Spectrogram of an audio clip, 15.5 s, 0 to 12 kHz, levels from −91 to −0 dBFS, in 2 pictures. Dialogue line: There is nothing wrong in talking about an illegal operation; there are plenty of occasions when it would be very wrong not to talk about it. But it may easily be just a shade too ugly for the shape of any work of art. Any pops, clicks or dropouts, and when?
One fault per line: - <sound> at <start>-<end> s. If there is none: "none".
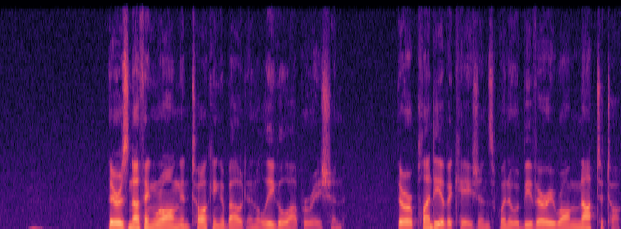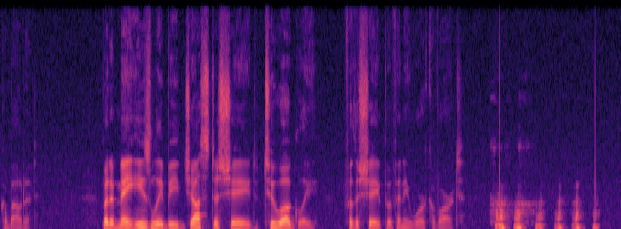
- breath at 0.2-0.9 s
- laugh at 13.9-15.3 s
